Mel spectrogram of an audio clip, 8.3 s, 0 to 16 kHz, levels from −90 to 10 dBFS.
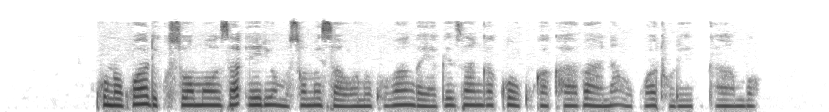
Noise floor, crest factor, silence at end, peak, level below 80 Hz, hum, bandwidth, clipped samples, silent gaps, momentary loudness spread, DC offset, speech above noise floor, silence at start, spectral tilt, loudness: -82 dBFS; 16 dB; 0.75 s; -4 dBFS; -62 dBFS; none; 8.2 kHz; under 0.1%; none; 12 LU; under 0.1%; 62 dB; 0.95 s; -5 dB/octave; -21 LUFS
